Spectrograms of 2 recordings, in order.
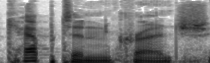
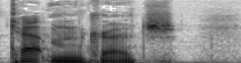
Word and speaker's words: Cap'n Crunch: It's not Captain Crunch, it's Cap'n Crunch.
